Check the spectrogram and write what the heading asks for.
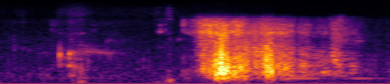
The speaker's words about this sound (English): Yeah, I thought you like had a glass full of iced something, and then like all the liquid is gone, and you just like tilted the ice at your face to cause the clinking. I mean, you're not wrong.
